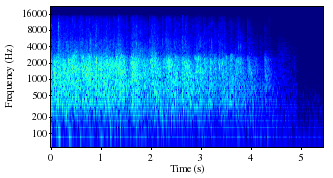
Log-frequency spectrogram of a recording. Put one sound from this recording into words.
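An audience applauds in a large hall and the applause fades away.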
